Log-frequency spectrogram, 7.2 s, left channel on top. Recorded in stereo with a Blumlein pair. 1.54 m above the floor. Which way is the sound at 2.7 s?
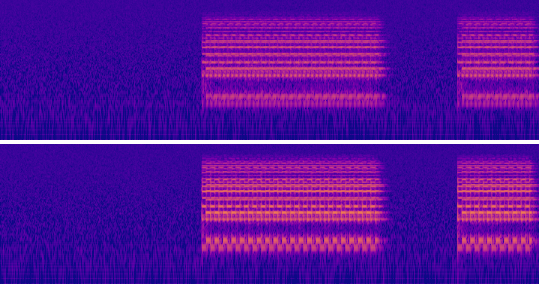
25° right.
